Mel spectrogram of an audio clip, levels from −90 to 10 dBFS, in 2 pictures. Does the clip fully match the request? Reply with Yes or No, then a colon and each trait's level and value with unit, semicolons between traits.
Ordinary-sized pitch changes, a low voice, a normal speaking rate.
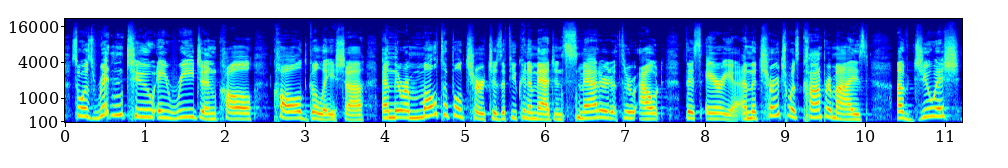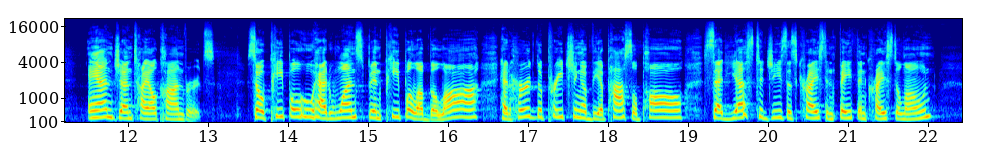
No: average, 4.6 semitones; very high, 255 Hz; average, 165 wpm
